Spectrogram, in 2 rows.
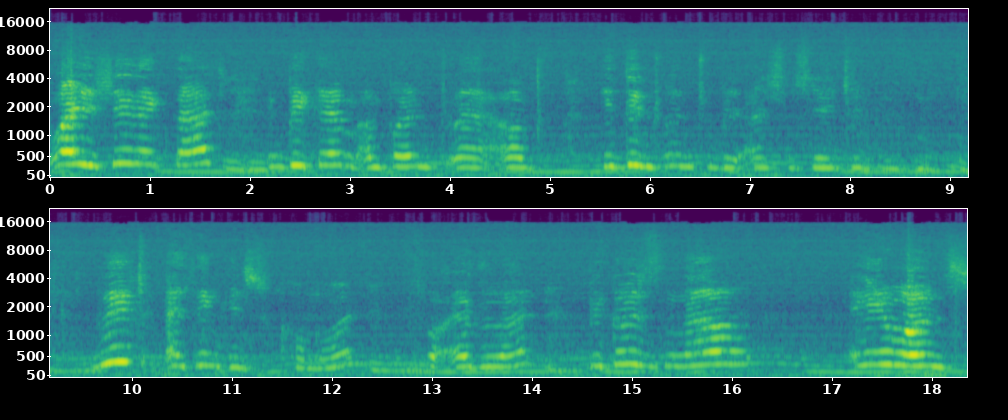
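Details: Dysarthria in a 26-year-old woman with lifelong cerebral palsy, who learned to talk much later than other children; real, not acted.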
